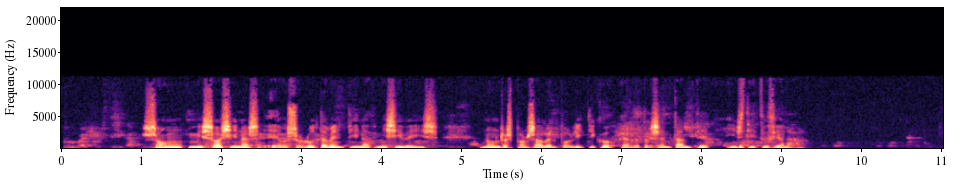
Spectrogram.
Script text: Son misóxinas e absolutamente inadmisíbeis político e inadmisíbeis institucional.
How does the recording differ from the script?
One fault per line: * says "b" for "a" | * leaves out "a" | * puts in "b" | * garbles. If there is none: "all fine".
* puts in "nun responsábel"
* says "representante" for "inadmisíbeis"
